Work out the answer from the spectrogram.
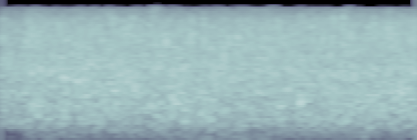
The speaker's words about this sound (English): Imagine you're on the banks of a raging river.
